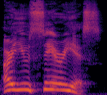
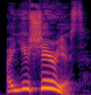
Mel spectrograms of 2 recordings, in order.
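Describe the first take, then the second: First: The words are spoken clearly and crisply. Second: The words are slurred like a drunk person.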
